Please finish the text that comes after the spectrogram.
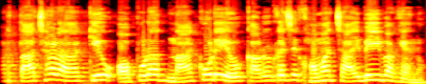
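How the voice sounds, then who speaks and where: A man's voice: sits high, normal speed, close to an everyday voice. A man reading the lines of a defiant young bride who stands up for her family, speaking firmly. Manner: firm, defiant.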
